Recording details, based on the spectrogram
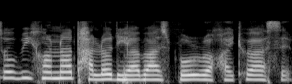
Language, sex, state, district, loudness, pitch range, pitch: Assamese, female, Assam, Kamrup Metropolitan, -13 LUFS, 215-285 Hz, 220 Hz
